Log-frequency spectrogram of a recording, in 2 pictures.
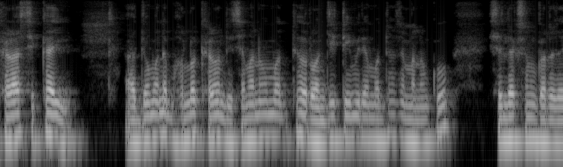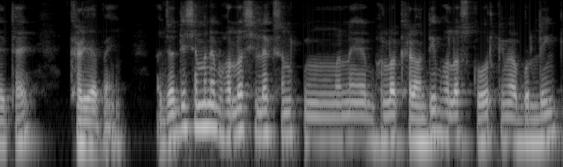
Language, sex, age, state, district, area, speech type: Odia, male, 60+, Odisha, Bhadrak, rural, spontaneous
